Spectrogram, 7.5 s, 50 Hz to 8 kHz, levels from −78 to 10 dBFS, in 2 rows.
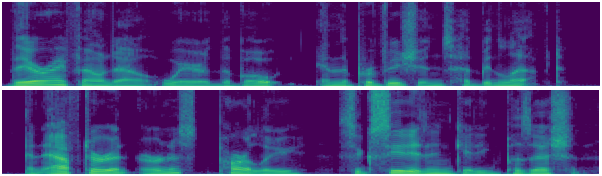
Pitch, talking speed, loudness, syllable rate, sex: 130 Hz, 175 wpm, -19 LUFS, 5.2 syllables/s, male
